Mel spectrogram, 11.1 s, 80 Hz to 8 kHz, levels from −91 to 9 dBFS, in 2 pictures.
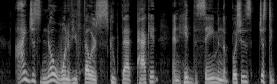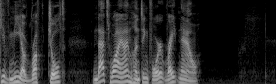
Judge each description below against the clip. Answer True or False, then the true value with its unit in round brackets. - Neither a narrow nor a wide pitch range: True (4.4 semitones)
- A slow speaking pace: False (180 wpm)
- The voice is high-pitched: False (145 Hz)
